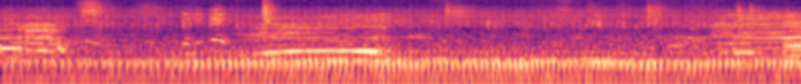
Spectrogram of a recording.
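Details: Bloated, sick cow at a market, said to be in pain and breathing hard; a drawn-out low moo with a brief level tone, over a steady low engine rumble and crowd noise.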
